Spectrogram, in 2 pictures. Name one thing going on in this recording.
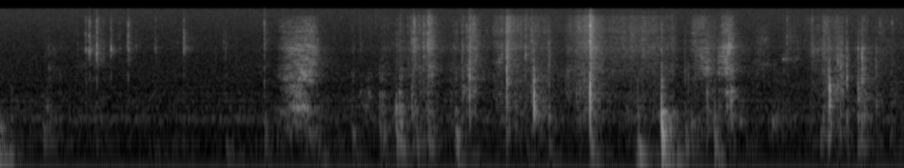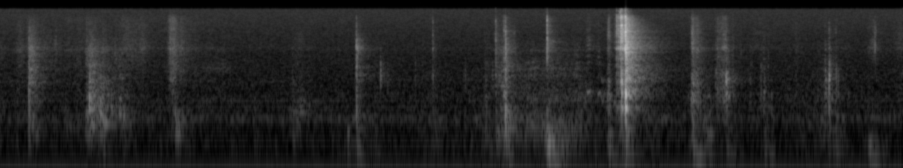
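Cardboard boxes scrape and rustle as they are handled.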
